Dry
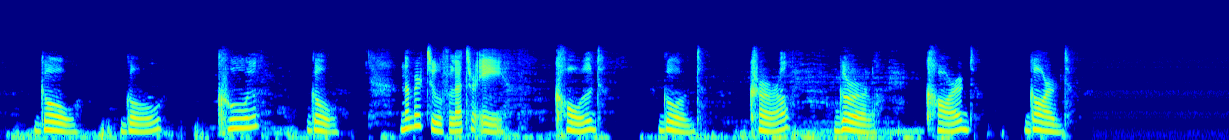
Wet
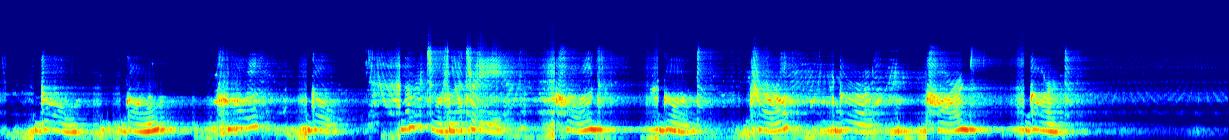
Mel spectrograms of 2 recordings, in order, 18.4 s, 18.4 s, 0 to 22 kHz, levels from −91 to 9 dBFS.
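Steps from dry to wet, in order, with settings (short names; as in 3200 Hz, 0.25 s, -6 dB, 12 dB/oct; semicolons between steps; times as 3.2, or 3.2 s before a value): negative-ratio compressor -31 dBFS, ratio -0.5; phaser 0.89 Hz, delay 3.1 ms, feedback 69%; double band-pass 510 Hz, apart 2.4 oct; notch comb 830 Hz; outdoor echo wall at 32 m, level -18 dB; two-slope reverb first 0.88 s, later 2.6 s, from -18 dB, DRR 9.5 dB; maximiser +29 dB; backwards sustainer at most 100 dB/s; gain -6 dB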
